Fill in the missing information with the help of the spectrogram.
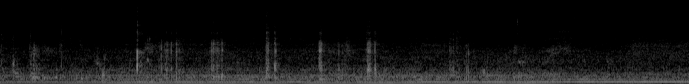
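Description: Quiet room tone with a steady low hum, broken by scattered faint clicks and taps.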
